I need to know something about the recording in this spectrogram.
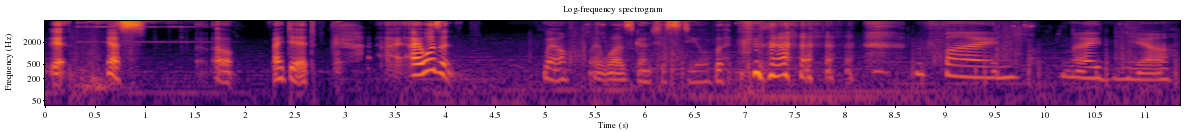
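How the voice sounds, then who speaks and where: A woman's voice: mid-range voice, sing-song, drawn-out words, gravelly, long pauses. A woman giving casual, chatty gameplay commentary as host, musing aloud and often trailing off. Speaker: gaming video host.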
